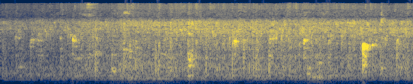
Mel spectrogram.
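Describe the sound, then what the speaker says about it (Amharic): Chicken sizzles in oil in a pan, a close, steady crackling fry with scattered pops and no talking. "ዶሮ በዚህ መልኩ ተጠብሷል ማለት ነው።"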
